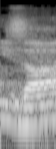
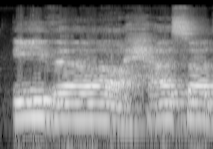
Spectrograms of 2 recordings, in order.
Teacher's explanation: ذا نرمی کے ساتھ، زا کی آواز نہ پیدا ہو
